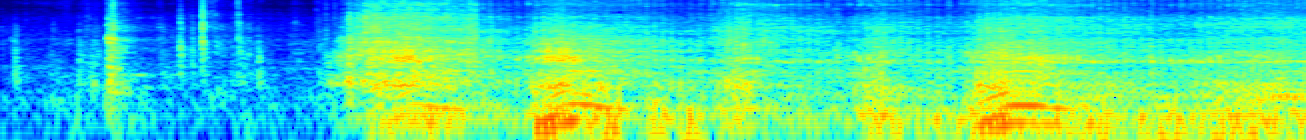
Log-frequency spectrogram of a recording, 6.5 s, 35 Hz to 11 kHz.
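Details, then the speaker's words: 1984 Honda TLR200 (JDM MD09) single-cylinder bike, 4,901 km, freshly serviced with new air filter and plug, automatic decompressor, kick-started slightly cold: a few kicks, then a quiet, even thump with no rattles or knocks; normal cold idle. "A little bit cold. As you can hear, lovely and quiet. No rattles, no knocks I should say, and just overall a beautiful machine."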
